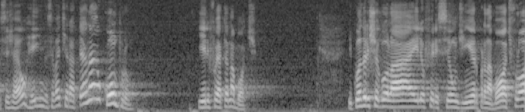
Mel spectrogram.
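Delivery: ordinary talk, nothing marked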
